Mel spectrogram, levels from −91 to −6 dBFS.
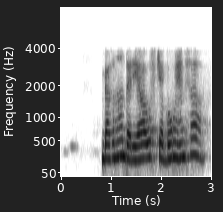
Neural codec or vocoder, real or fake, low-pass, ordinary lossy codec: autoencoder, 48 kHz, 32 numbers a frame, DAC-VAE, trained on Japanese speech; fake; 7.2 kHz; AAC, 16 kbps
